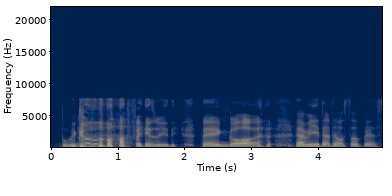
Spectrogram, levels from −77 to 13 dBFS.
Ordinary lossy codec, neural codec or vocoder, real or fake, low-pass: none; none; real; none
